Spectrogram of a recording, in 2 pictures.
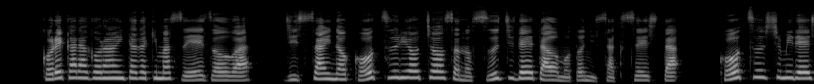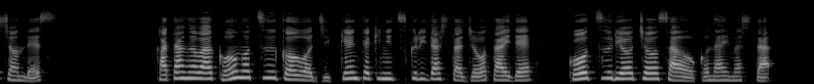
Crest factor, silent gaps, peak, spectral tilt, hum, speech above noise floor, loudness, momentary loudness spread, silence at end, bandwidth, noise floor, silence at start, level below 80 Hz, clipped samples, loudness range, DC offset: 20 dB; none; -12 dBFS; -3 dB/octave; none; over 60 dB; -30 LUFS; 11 LU; 0.45 s; 16 kHz; under -90 dBFS; 0.45 s; under -90 dBFS; under 0.1%; 3 LU; under 0.1%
